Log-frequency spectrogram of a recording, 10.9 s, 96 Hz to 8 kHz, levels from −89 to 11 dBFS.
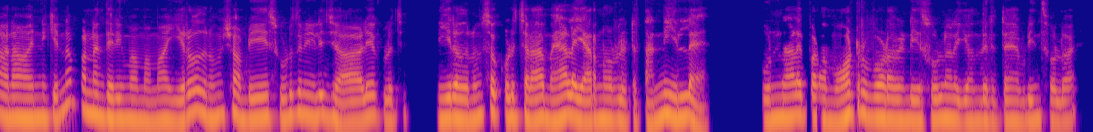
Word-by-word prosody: "நான் 155 -1 +3
இன்னிக்கு 155 +1 0
என்ன 225 +7 -3
பண்ணன் 180 -4 +2
தெரிமா 150 -1 +2
மாமா? 140 +1 -1 0.2
20 180 +5 +1
நிமிஷம் 170 +3 -1
அப்டியே 150 +1 +1
சுடு 155 +1 -2
தண்ணிலயே 170 -1 0
ஜாலியா 140 +5 0
குளிச்சேன்." 140 +3 -7 0.3
"நீ - - -2
20 150 -2 +4
நிமிஷம் 170 +3 -1
குளிச்சடா, 155 -1 +1 0.2
மேல 160 +2 +3
200 145 0 0
லிட்டர் 135 0 -6
தண்ணி 160 +7 +2
இல்ல, 160 0 +3 0.8
உன்னால 155 +3 +2
இப்ப 160 -1 -2
நான் 140 -1 -1
மோட்டர் 170 +3 +2
போட 155 -1 +4
வேண்டிய 140 -1 0
சூழ்நிலைக்கு 145 -1 0
இருந்துட்டேன்" 140 0 -3
அப்டின்னு 140 +2 -3
சொல்லுவேன். 140 +2 -5
150 Hz, 175 wpm, -22 LUFS, 140-160 Hz, 0.8 s, 20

